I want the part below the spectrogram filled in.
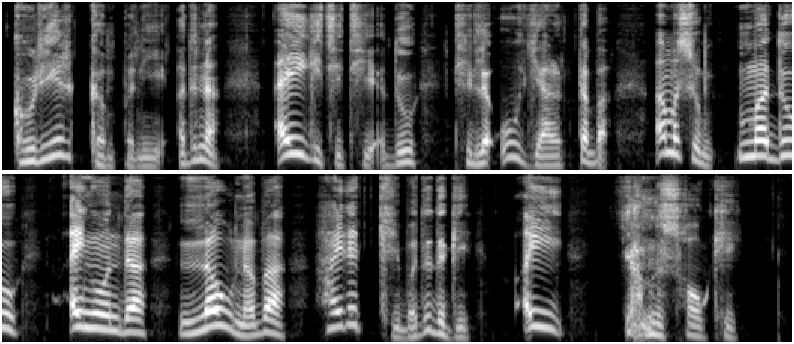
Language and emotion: Manipuri, angry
